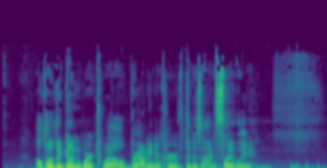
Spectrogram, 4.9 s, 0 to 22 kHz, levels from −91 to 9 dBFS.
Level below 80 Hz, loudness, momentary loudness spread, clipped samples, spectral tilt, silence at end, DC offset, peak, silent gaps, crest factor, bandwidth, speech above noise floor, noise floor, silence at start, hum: -38 dBFS; -19 LUFS; 23 LU; under 0.1%; -5.5 dB/octave; 0.15 s; under 0.1%; 0 dBFS; none; 20 dB; 15.5 kHz; 30 dB; -48 dBFS; 0.55 s; none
